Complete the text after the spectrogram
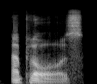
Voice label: "applause", British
